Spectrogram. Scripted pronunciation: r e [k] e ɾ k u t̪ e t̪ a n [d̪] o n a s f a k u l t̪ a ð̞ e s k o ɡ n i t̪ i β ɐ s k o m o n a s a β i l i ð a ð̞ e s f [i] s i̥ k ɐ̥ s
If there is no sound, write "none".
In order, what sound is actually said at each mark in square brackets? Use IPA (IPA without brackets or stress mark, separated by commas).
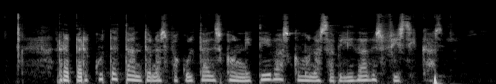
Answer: p, t̪, i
